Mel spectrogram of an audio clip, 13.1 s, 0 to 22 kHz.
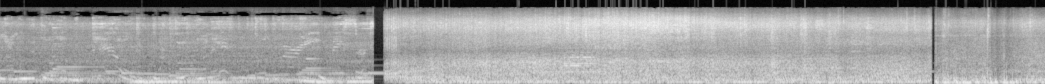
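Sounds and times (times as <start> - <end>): busy city street traffic: 0.0 - 13.0.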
